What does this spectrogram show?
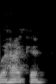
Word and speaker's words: Oaxaca: But the way it's pronounced is Oaxaca.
